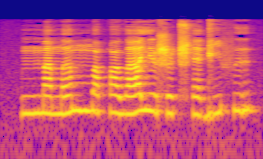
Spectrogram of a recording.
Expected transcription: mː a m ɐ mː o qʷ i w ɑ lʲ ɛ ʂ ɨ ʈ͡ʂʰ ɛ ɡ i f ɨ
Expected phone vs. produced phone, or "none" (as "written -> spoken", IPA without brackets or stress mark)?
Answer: ɑ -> a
